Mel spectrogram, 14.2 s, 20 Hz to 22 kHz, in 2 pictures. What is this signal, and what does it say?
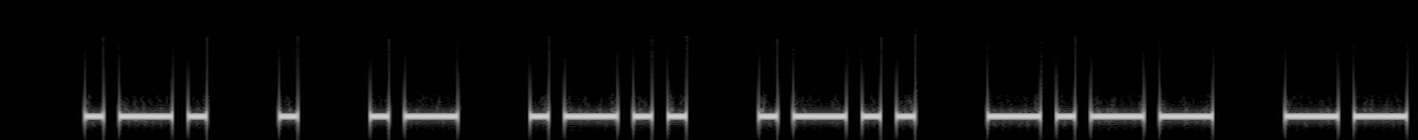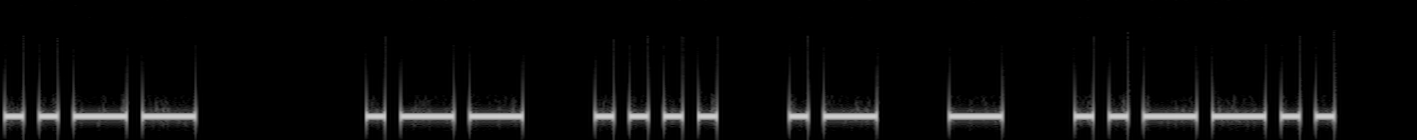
Morse code, heard as a keyed tone, about 14 wpm, spaced as for 12 wpm, 700 Hz. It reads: REALLY, WHAT?
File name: Morsekurs / Witze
